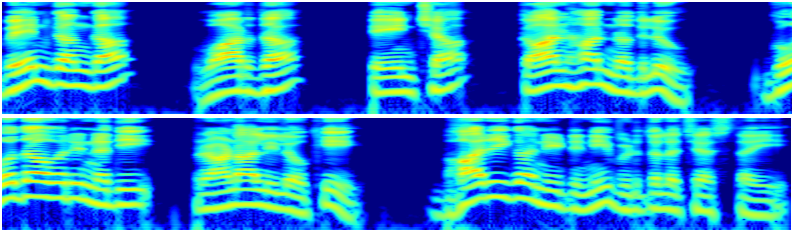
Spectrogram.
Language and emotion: Telugu, neutral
